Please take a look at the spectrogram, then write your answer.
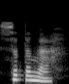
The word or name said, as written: setengah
